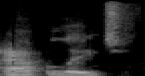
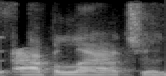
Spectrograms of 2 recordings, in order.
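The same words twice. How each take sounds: First: "Appalachia" with LAY as third syllable; rejected pronunciation. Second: "Appalachia" with LATCH as third syllable; correct regional pronunciation. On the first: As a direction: say "Appalachia" as app-uh-LAY-chuh. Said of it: "not Appalachia". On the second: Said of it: "Let's be clear". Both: Shown as a demonstration.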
